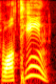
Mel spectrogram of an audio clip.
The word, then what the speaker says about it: Waltine: His name's not Walter, it's Waltine. Rhymes with saltine.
